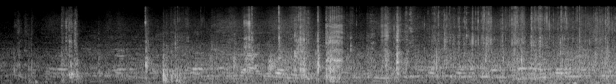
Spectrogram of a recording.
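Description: Cardboard packaging rustles and scrapes as it is opened.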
